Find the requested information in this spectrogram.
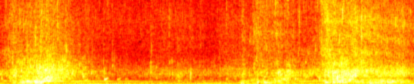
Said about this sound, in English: there's a kind of poetry to me ending up here, listening to the gurgles and roar of the waves.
